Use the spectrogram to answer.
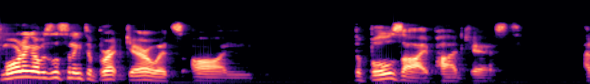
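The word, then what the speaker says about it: Brett Gurewitz: It was funny how Brett Garowitz. Yeah, that's how you pronounce it.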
